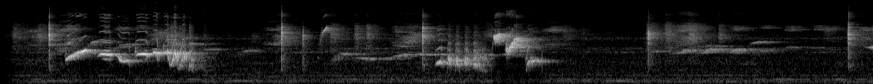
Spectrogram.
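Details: White-rumped shama from Medan, singing a varied phrase of rich whistled notes, slurred and warbling, with sliding notes, short bursts and pauses between phrases.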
